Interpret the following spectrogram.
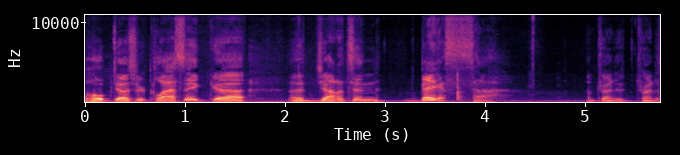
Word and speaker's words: Vegas: to pronounce it well the V the V is like it's almost like a and combined B Bas kind of like camoo ver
